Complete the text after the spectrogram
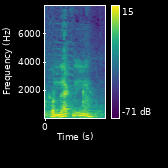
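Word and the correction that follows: Konecny: from uh, Mediapolis, getting out of the end zone. Konechny. Fineshny, thank you.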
